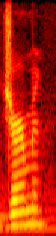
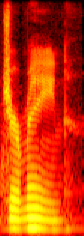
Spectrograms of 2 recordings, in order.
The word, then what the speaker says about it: German: Is it pronounced German? Okay. I almost said Germain, and I was like, it doesn't have an I.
